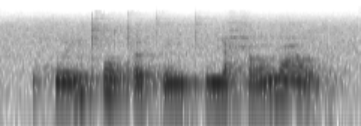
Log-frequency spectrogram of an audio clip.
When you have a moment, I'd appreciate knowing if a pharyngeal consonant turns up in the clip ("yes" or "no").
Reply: yes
